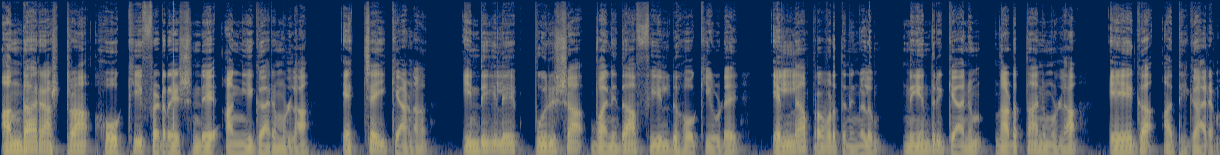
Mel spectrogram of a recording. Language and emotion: Malayalam, neutral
